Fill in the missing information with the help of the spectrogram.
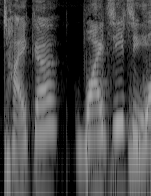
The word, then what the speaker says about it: Taika Waititi: I said Taika I said actually I, I feel like I actually didn't even pronounce Taika right. I think I said Taika Waititi though. I think I said Taika Waititi. It's Taika Waititi.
